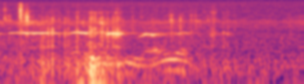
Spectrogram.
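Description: Very faint bird calls: a thin, steady high note that breaks up and fades out a little past halfway, and a low, wavering call about a second in.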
